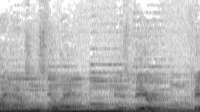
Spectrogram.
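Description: Live band music: long held bass guitar notes stepping between pitches about once a second, with guitar played over them.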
